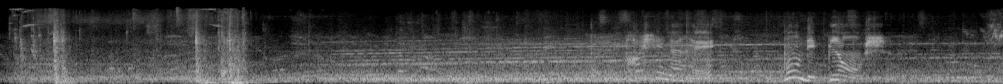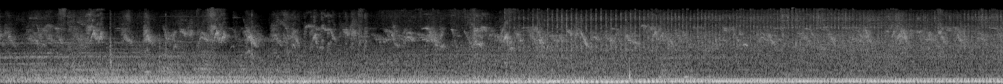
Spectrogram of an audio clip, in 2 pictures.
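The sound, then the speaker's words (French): Sliding doors and electric motor of a trolleybus in a Lyon suburb: a door clatter, then a rising whine over a steady running rumble, with a recorded stop announcement spoken over it. “il y a des sons, même dans la vie quotidienne, par exemple dans ce trolleybus à Vaux-en-Velin, en banlieue de Lyon.”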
